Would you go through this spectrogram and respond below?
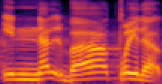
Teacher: نون کو لام کے ساتھ ملایا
